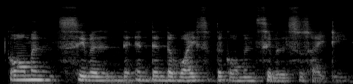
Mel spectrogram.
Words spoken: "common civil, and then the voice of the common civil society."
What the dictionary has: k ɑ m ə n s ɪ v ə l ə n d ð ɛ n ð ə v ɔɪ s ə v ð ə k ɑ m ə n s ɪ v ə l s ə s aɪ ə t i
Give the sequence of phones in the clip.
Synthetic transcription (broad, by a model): k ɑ m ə n s ɪ v ə l ə n d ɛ n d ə v ɔɪ s ə v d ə k ɑ m ə n s ɪ v ə l s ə s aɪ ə t i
